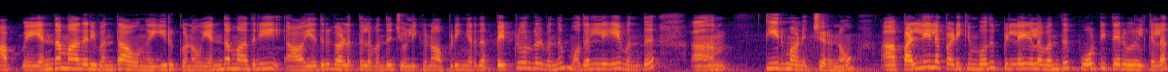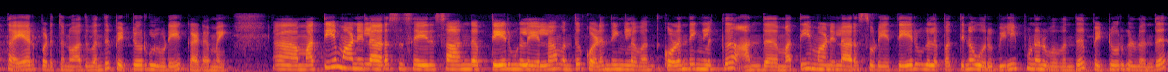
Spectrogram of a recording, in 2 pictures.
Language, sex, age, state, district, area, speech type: Tamil, female, 30-45, Tamil Nadu, Tiruppur, urban, spontaneous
